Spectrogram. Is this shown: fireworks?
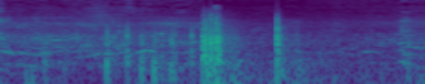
yes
